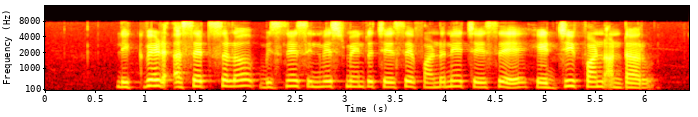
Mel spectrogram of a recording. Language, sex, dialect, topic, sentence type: Telugu, female, Telangana, banking, statement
